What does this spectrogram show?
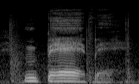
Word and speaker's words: Mbebe: Let me get the pronunciation of his surname so I don't unclassify it. Mbebe.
